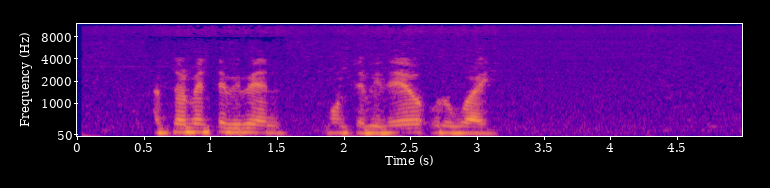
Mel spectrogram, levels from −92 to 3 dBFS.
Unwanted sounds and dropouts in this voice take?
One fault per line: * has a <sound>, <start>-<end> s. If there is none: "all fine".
all fine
